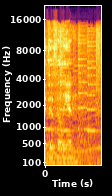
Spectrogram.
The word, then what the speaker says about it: Vivillon: So, Vivillon is how I like to pronounce this, but sometimes people say Vivillon, but Vivillon is kind of like before they...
